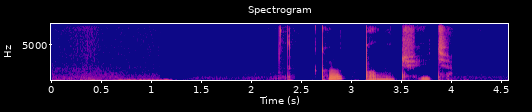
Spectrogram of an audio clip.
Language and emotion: Russian, sad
